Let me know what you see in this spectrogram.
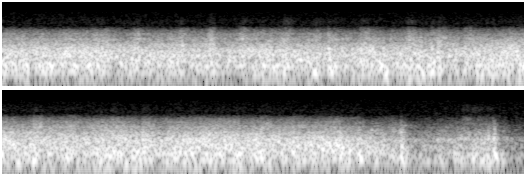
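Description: Diesel train running along the line, a steady rumble and rattle of wheels on the rails, dropping away near the end.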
